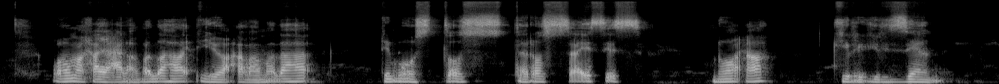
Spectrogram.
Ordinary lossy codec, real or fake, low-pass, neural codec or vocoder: none; fake; none; codec, 44.1 kHz, 2.6 kbps, SNAC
